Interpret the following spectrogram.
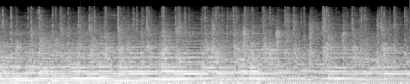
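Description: A live worship band plays with held keyboard chords and guitar, over light, rapid percussion taps.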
